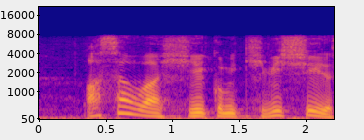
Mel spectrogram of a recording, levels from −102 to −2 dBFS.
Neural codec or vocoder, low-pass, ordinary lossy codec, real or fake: codec, 16 kHz, 16 kbps, FreqCodec, larger model; none; none; fake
